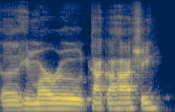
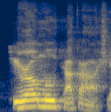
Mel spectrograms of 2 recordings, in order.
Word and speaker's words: Hiromu Takahashi: Was it Himuro Takahashi? I think I say his name right because let me see. Yeah, Hiromu Takahashi.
